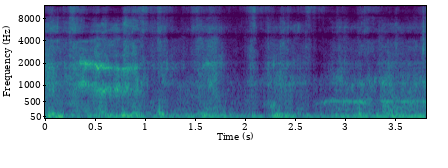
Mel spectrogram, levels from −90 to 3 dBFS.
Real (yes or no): no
